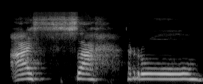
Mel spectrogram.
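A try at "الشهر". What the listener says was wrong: Ru jangan panjang. Ya, haknya alirkan lagi. Asyahru. Syahru.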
